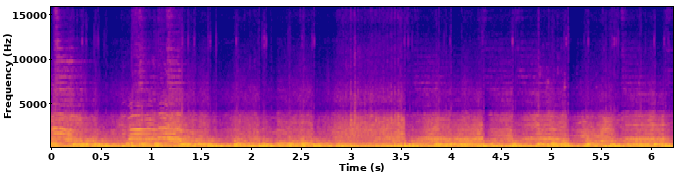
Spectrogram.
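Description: Parade crowd shouting and cheering in a loud, dense din. High-pitched shouts rise out of it right at the start and again about a second in, with scattered sharp knocks throughout.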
